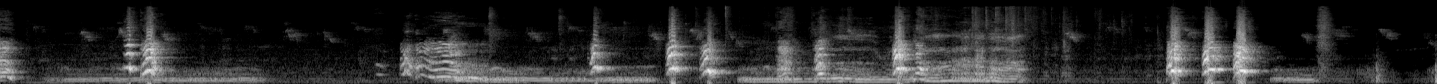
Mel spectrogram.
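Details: German Shepherd puppy playing with and testing the patience of a mixed-breed dog. Scattered sharp barks and yips alternate with long, rumbling growls, with short quiet gaps between bursts.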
